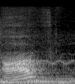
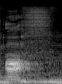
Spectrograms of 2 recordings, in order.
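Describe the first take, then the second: First: The word ends with a V sound. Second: The word ends with an F sound. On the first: The speaker calls it wrong. "everyone pronounce it ov with a V" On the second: The speaker calls it right. "It's supposed to be off, like a F"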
